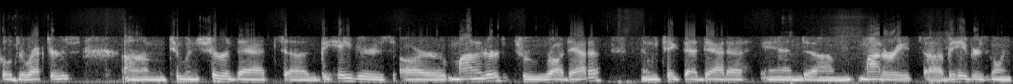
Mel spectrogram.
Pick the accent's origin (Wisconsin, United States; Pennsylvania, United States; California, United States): Pennsylvania, United States; Dunmore; I am born and raised in Dunmore, Pennsylvania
